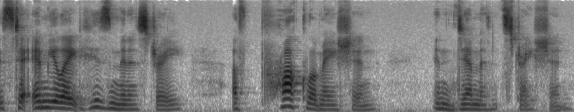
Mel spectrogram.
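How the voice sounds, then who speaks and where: Here a woman with an American accent has a plain, everyday voice and ordinary pitch variation. She talks at a fairly slow pace on a very clean recording with a silent background. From US South. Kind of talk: devotional talk.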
